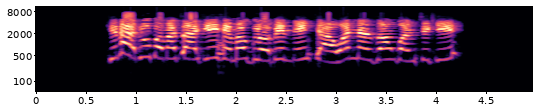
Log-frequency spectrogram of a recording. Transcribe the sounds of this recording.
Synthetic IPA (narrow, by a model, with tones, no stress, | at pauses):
kʲɪ˦naː˨duː˦ba˨mɐ˦taː˦kʲɪ˦ŋhɪ˨mɐ˦ɡloː˨bɪ˦nɗɪ˦ŋkʲi˨ʔa˨wɐ˦nːɐ˨nzɐ˦ŋɡʷɐ˨nt͡ʃɪ˦kʲiː˦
